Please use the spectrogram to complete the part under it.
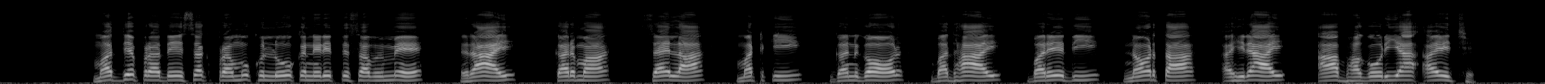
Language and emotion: Maithili, neutral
